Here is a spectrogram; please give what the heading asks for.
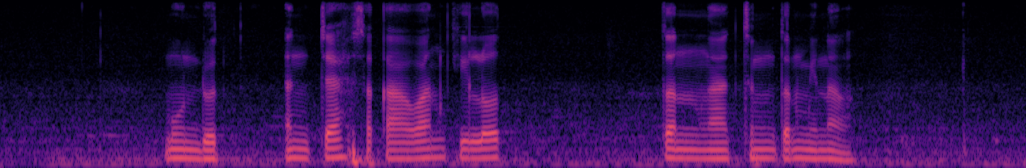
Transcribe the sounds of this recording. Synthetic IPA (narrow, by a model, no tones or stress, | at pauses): munɖʊt̪̚ʔəɲt͡ʃɛhsəkawankilo | t̪ənŋad̥ʒ̥ə̤ŋt̪ərminal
